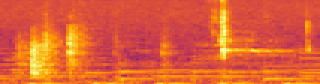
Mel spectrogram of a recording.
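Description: Quiet background music with soft, held notes. A few light clicks come about a quarter second in and again near the middle, as a hand picks up and handles an aerosol can of furniture polish.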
